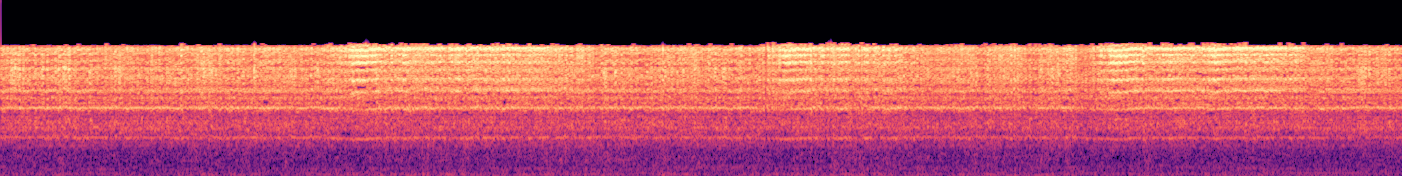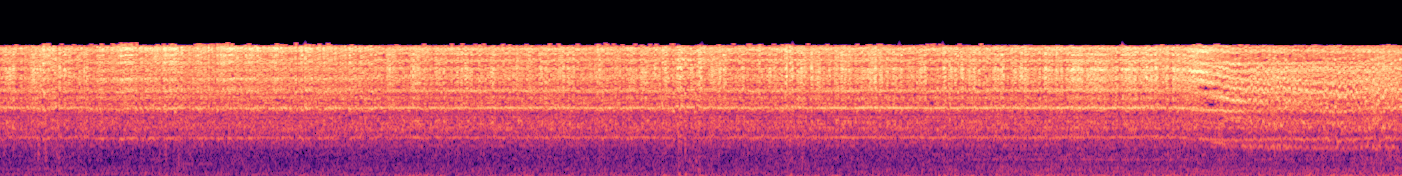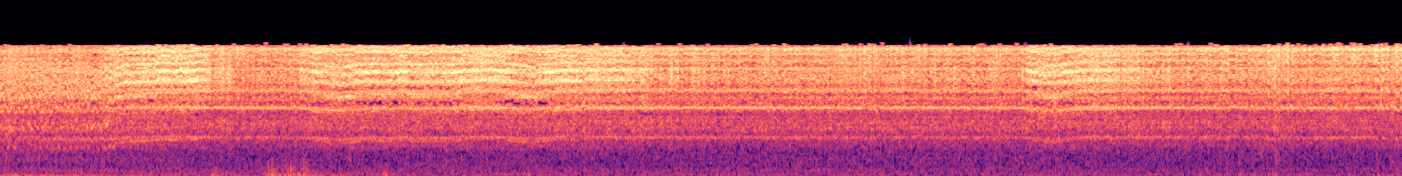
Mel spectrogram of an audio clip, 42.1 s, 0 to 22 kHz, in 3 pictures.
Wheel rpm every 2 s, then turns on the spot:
230, 230, 230, 240, 230, 230, 230, 230, 230, 230, 230, 230, 230, 200, 200, 230, 220, 230, 230, 230, 230.
none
